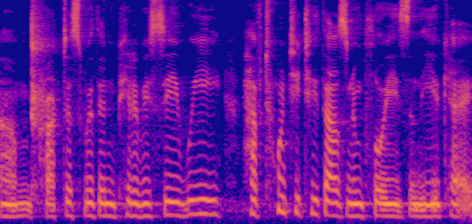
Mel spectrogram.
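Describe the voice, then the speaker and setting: A woman with an American accent speaks at a fairly slow pace in a fairly low pitch with lively intonation, on a very clean recording with a silent background. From Canada. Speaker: real estate consultant. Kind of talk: panel discussion.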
